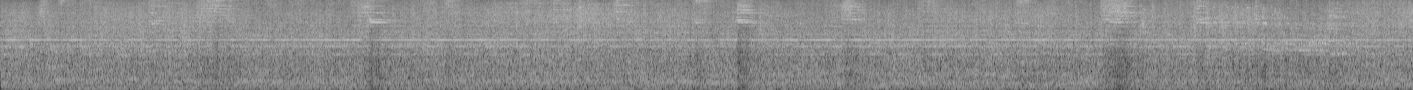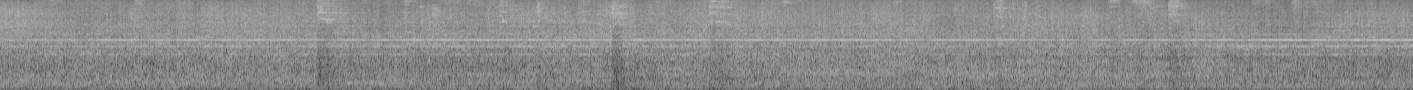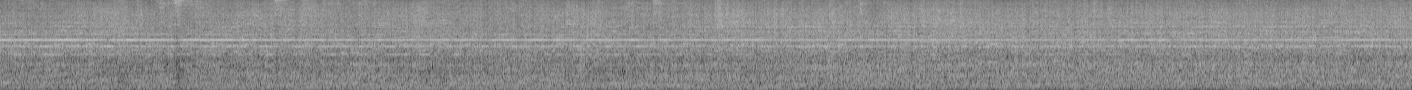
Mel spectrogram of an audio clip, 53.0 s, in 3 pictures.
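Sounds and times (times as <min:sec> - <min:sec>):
train wheels clattering over rails: 0:00.0 - 0:52.9.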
